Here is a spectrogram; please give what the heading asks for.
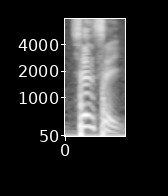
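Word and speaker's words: せんせい: এখন সব মিলে দেখেন তো এটার উচ্চারণটা কি হয়েছে? ছয়কাশে নসেন, ছয়কাশে রস্যই, সেন্সেই।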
